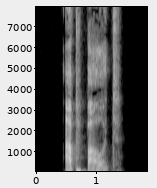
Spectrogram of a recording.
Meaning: inflection of abbauen: 1. third-person singular dependent present 2. second-person plural dependent present
- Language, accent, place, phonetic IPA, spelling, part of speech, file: German, Germany, Berlin, [ˈapˌbaʊ̯t], abbaut, verb, De-abbaut.ogg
